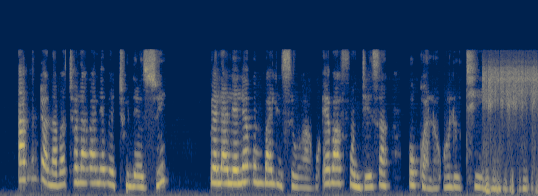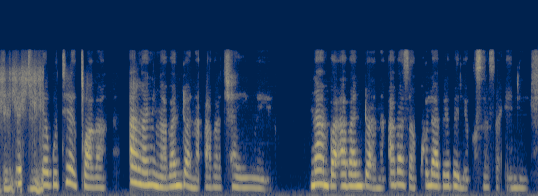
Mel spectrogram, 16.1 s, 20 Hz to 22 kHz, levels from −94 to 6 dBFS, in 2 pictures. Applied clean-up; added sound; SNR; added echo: neural diffusion model UNIVERSE++.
